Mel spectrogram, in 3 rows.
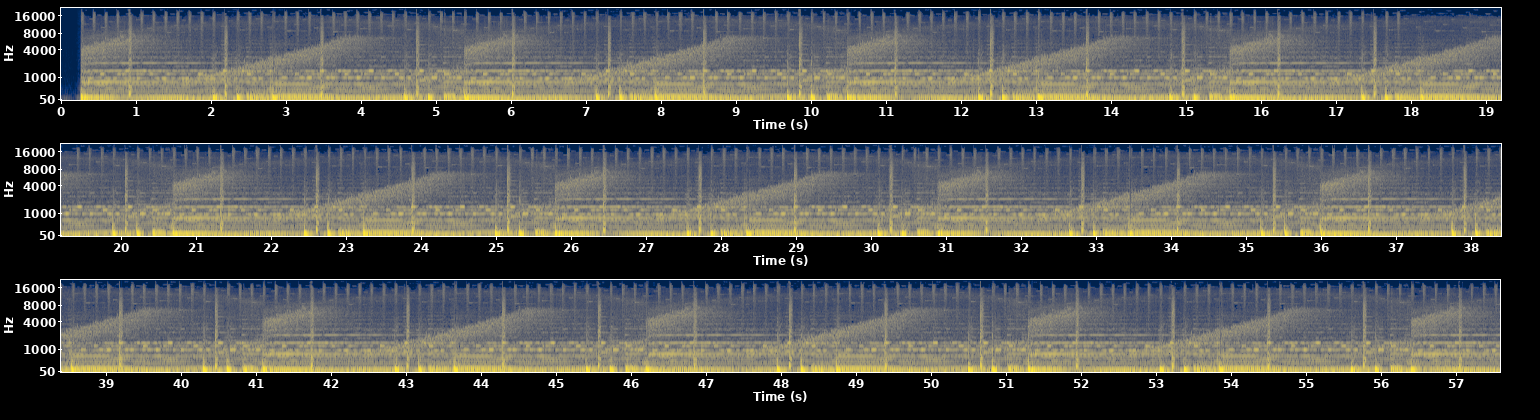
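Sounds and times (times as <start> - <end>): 
instrumental intro music: 0.3 - 57.5.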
